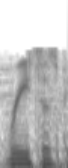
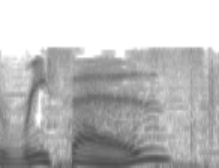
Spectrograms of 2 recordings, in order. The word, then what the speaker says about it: Reese's: You and I disagreed on that one, but we both agree on the correct way to say Reese's. – It's Reese's Peanut Butter Cups or Reese's Pieces. – As opposed to, what are the other people saying? – Reese's. – Incorrect. – It's the incorrect way to say things.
